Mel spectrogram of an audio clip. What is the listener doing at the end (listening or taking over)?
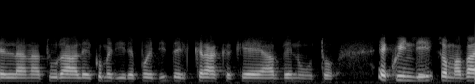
listening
